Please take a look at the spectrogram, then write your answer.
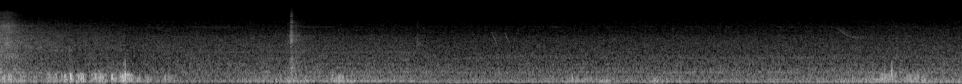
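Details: Buick Roadmaster wagon V8, tested outside after installing electric exhaust cutouts: a deep, even burble with a steady rumble and no ticks or misses, sounding better than expected; engine and exhaust are healthy.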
